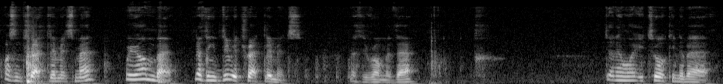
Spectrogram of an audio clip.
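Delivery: lightly voiced mock-indignant co-host; Duff impression. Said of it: "how can I do a Duff impression?".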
